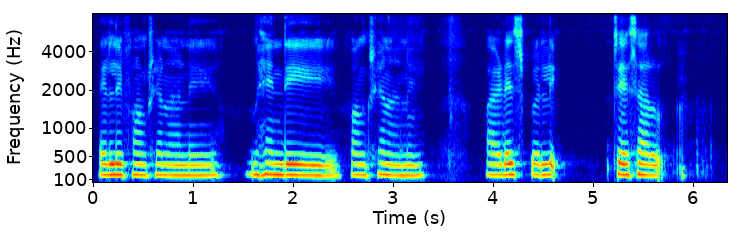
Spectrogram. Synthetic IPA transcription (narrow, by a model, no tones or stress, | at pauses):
ʋelːipʰɐŋkʂɐnɐni | mɦend̪ipʰɐŋkʂɐnɐni | pɐjɖespelːi | t͡ʃɛːsaːɾṵ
